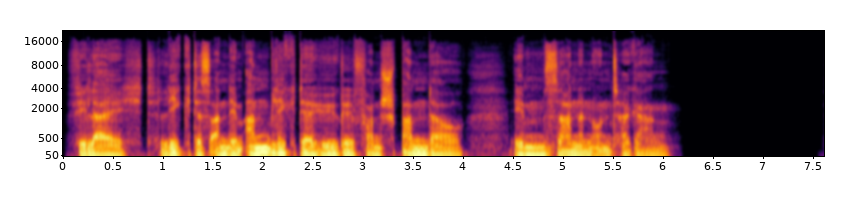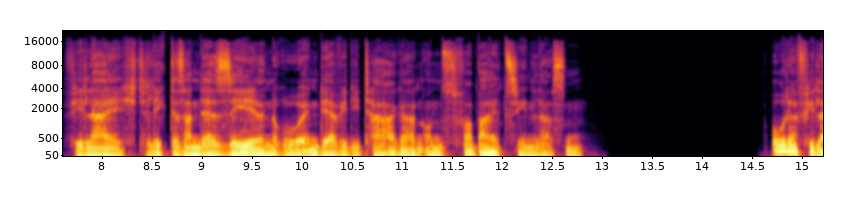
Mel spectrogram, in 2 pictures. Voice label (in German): Sprecherdemo Whiskey Werbung tief ruhig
